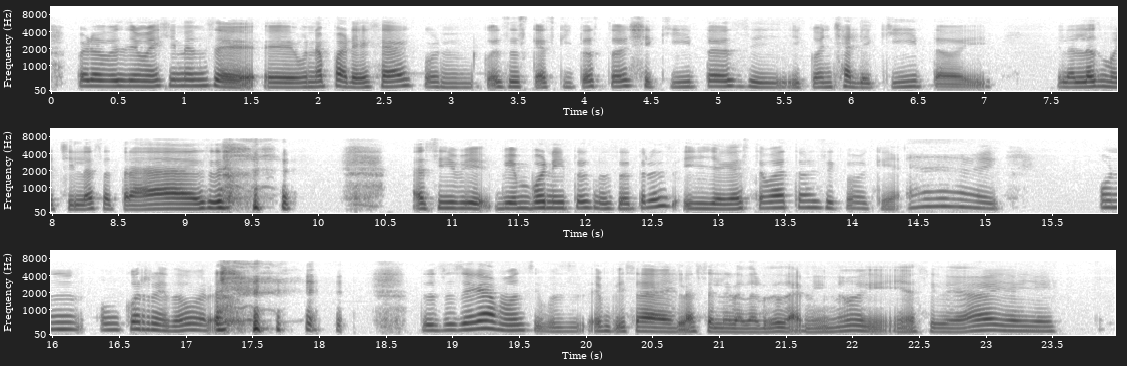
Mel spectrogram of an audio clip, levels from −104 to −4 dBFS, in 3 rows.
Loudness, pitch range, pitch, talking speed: -41 LUFS, 185-225 Hz, 205 Hz, 140 wpm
